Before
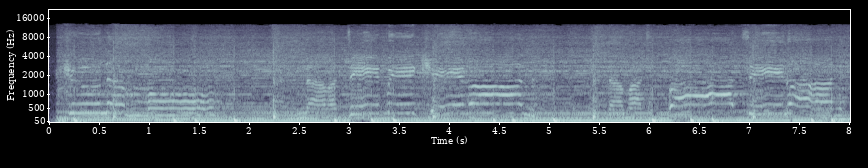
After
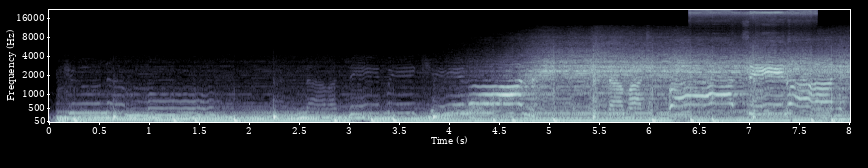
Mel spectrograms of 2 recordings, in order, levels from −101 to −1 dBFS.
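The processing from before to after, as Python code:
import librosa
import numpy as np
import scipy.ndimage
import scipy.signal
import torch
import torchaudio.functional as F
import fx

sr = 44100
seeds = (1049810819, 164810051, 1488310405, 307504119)

y = fx.filter_sweep_lowpass(x, sr, from_hz=180.0, to_hz=2500.0, start_s=3.84, end_s=4.98, q=2.2)
y = fx.resample_bad(y, sr, factor=2, down='none', up='hold', at=(6.39, 7.68))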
